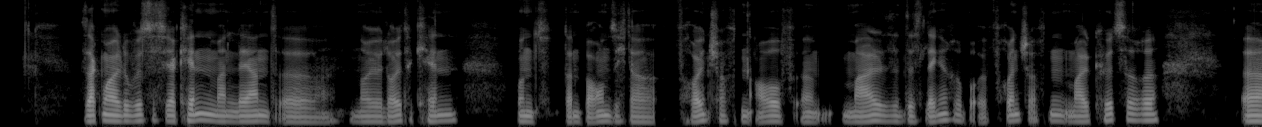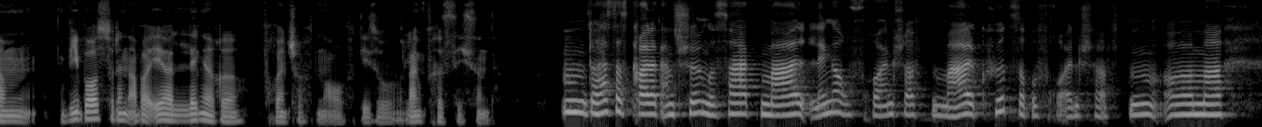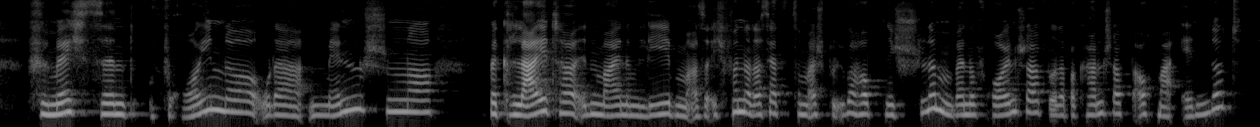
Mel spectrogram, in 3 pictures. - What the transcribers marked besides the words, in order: none
- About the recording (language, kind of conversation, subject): German, podcast, Wie baust du langfristige Freundschaften auf, statt nur Bekanntschaften?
